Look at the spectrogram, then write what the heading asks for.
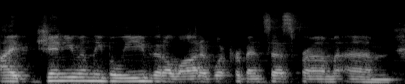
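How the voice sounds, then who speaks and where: The man sounds somewhat breathy and keeps his intonation fairly even. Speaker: real estate trainer. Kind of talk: webinar presentation. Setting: video call. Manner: fast; frequent filler ums.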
